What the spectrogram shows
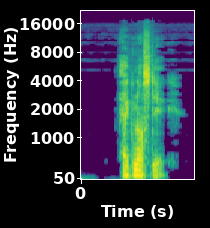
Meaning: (adjective) 1. Doubtful or uncertain about the existence or demonstrability of God or other deity 2. Having no firmly held opinions on something 3. Of or relating to agnosticism or its adherents
- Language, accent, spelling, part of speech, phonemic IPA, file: English, Australia, agnostic, adjective / noun, /æɡˈnɔstɪk/, En-au-agnostic.ogg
